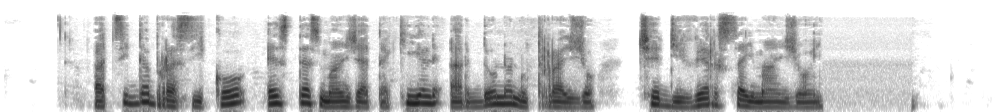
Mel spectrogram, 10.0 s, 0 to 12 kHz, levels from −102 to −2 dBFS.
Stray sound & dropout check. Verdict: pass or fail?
pass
